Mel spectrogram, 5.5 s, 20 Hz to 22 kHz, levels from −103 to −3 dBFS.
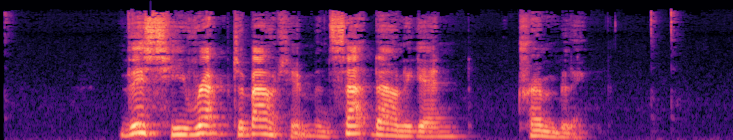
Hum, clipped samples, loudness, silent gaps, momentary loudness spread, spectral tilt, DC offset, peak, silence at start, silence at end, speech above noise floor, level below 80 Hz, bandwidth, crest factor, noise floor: none; under 0.1%; -16 LUFS; none; 23 LU; -3 dB/octave; under 0.1%; 0 dBFS; 0.9 s; 0.45 s; 50 dB; -56 dBFS; 16.5 kHz; 20 dB; -68 dBFS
